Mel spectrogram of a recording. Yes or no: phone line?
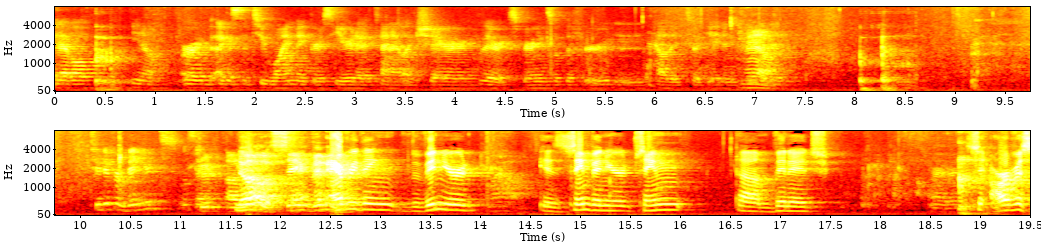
no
